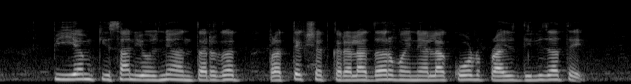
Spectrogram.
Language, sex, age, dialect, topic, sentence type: Marathi, female, 25-30, Varhadi, agriculture, statement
